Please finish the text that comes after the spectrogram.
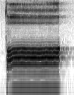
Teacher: ত এর মাখরাজ কোন জায়গা থেকে আপনারা স্ক্রিনে দেখতে পাচ্ছেন। জিহ্বার আগা, সামনের উপরের 2 দাঁতের গোড়ার সঙ্গে লাগিয়ে উচ্চারিত হয়।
